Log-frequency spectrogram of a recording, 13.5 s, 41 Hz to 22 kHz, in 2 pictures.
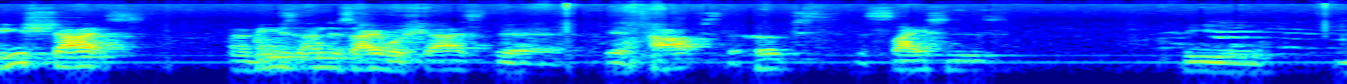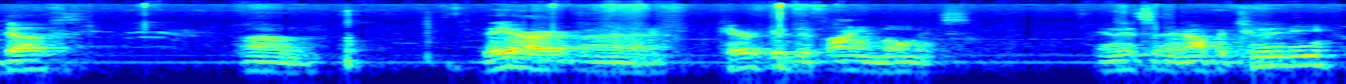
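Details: Adult man with lifelong stuttering, present as long as he can remember; real speech from his own 2013–2019 recordings made while working to improve fluency. Finding: stuttering.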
